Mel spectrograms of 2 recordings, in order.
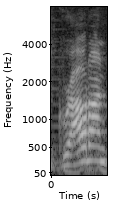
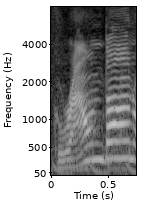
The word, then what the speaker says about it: Groudon: of the most popular box are legendary Pokemon pronounced wrong such as grout on being called ground on or Groudon and hoo being called ho ho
